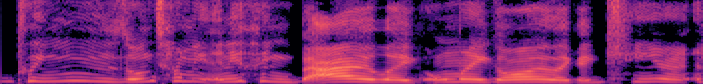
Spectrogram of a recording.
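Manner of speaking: high-pitched, dramatised dread; mock pleading. Patient dreading bad news from the doctor, mock pleading.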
